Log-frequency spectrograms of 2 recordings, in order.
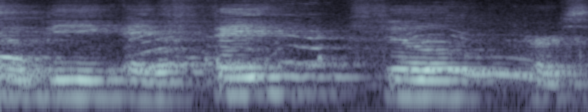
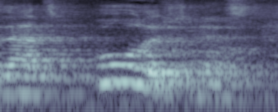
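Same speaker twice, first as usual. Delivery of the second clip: a hint of a scoffing doubter, pitched up; mocking skeptic; 6 semitones higher than usual. The world taunting believers, mild mock scorn. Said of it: "the world comes to us and says".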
